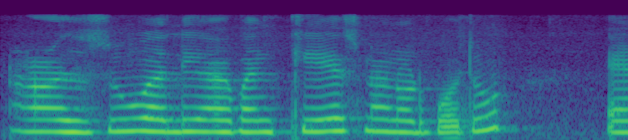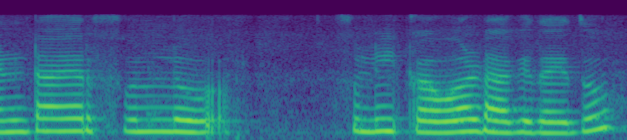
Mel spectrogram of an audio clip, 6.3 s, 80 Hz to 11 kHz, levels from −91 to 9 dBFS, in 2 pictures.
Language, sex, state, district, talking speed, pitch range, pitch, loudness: Kannada, female, Karnataka, Shimoga, 135 wpm, 265-290 Hz, 275 Hz, -15 LUFS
